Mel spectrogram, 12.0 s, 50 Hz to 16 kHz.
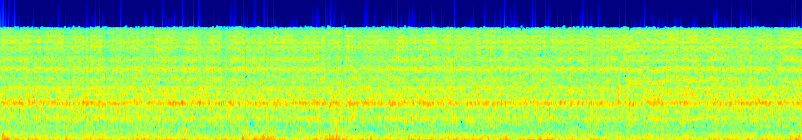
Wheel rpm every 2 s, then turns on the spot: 170, 170, 170, 170, 170, 170.
none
